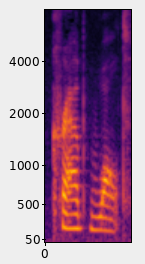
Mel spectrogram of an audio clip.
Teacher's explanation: I'm trying to say k at the front instead of g.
